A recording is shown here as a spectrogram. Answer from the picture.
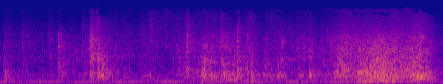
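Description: Cardboard box being opened by hand, with a few short clicks and rustles of the flaps, then a louder scraping rustle near the end as the tripod in its fabric carry bag slides out of the box.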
